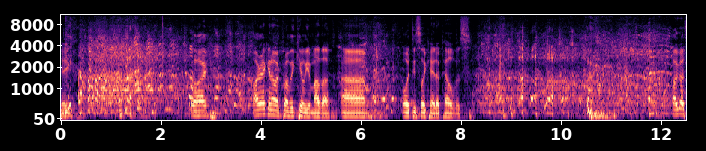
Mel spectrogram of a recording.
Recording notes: Recorded LIVE at Five Boroughs on Sunday April 13th, as part of the Melbourne International Comedy Festival.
